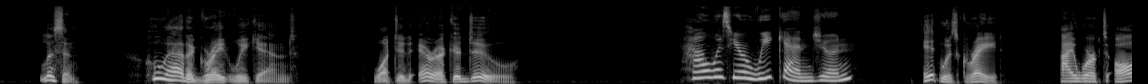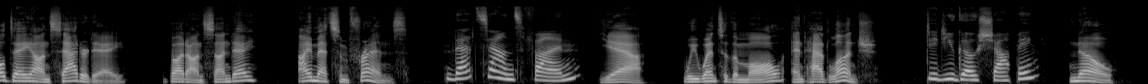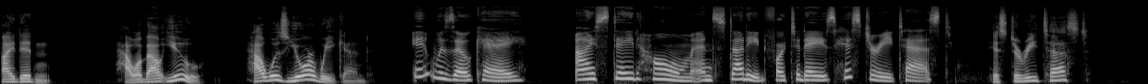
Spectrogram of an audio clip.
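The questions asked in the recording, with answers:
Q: Who had a great weekend?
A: Jun

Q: What did Erica do?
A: She stayed home and studied for a history test.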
